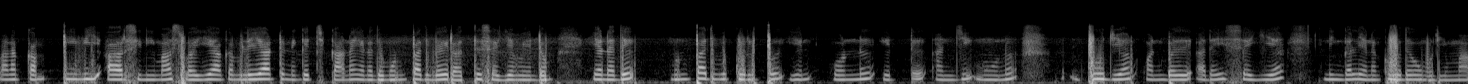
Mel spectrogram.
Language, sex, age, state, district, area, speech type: Tamil, female, 18-30, Tamil Nadu, Vellore, urban, read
